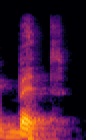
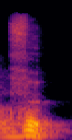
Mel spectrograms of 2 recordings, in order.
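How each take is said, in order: First: It begins with a hard b sound. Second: It begins with a soft v sound. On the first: The letter carries a dagesh. "Quand vous avez un bête avec un dagesh, vous le prononcez bête" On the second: The letter has no dagesh. "Bête sans dagesh, ça va devenir ve"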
